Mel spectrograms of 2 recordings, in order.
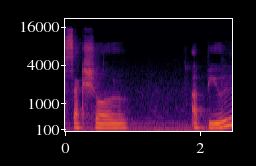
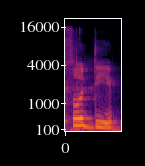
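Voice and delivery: laughing; 2 semitones higher, 6 dB louder than usual. Real, not acted. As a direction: laugh then repeat it, giggling. Laughs at the joke.

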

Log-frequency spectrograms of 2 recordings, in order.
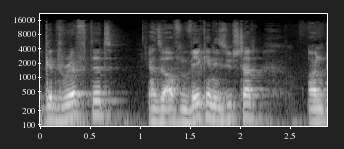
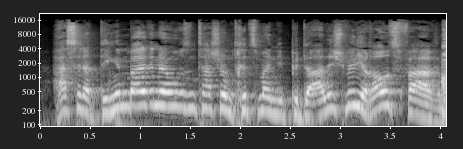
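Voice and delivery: higher, louder mock yell of an angry driver; retold shouting driver; 8 semitones higher, 6 dB louder than usual. Retelling a driver yelling from his car, mock yell. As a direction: bark it like a driver leaning out the window. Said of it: "schreit er mir so rüber".

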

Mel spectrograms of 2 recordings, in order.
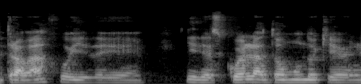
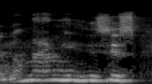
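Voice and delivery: surprised; 9 semitones higher, 5 dB louder than usual. Retold or imitated. Friend's shocked reaction to Instagram story.

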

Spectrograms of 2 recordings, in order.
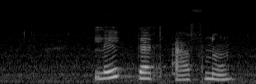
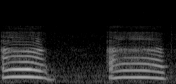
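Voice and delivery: loud, high, drawn-out call; 6 semitones higher, 7 dB louder than usual. A narrator's reading. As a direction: call for a missing son in the woods. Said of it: "ran into the woods calling".

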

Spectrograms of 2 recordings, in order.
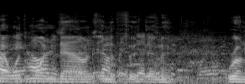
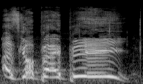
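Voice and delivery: cheering shout; 5 dB louder, slower than usual. Real, not acted. Cheering teammate from dugout.

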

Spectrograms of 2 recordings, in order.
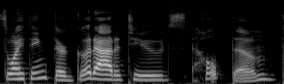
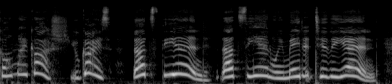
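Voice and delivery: much higher, thrilled disbelief; excited; 11 semitones higher than usual. Retold or imitated. Mom spotting the finish sign, thrilled and high. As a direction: squeal it like you just spotted the finish. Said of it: "And I was like".

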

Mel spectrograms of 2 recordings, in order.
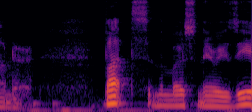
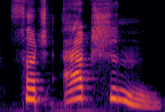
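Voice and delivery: much higher, louder, slippery rogue; a mercenary wriggling out of a request; Jarlaxle, evasive mercenary; 7 dB louder, much slower than usual. Acted. Jarlaxle making excuses to the matron, higher and louder.

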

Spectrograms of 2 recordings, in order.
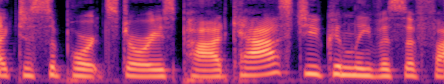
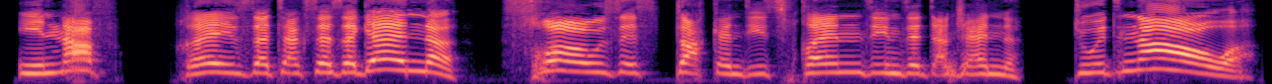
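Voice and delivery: higher-pitched, agitated royal commands; shouting king; 4 semitones higher than usual. Acted. Stung king shouting at the guards, higher agitated rant. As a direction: order everyone about as a ranting tyrant. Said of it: "started shouting at the guards".

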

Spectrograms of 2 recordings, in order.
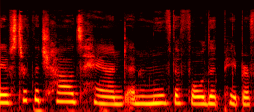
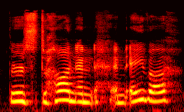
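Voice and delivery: restrained yell, higher and louder; 5 semitones higher, 5 dB louder than usual. A narrator's reading. Tessie names other family members to draw, yelling. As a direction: pipe up in raised-voice protest. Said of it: "Missus Hutchinson yelled".

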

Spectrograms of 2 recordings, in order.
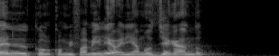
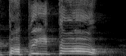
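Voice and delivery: much higher, loud, slow and stretched shout of delight; a child flinging herself at her returning dad; joyful child's shout; 9 semitones higher, 4 dB louder, slower than usual. Pretend. Child greeting father home, shouting with joy. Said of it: "correr a sus brazos y decirle".

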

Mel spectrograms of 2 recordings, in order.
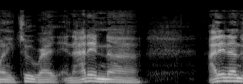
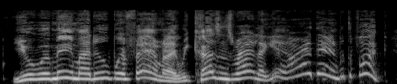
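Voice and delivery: high-pitched, insistent coaxing; retold urging. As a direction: imitate talking a reluctant cousin round, pitched up. Retold urging of hesitant cousin.

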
